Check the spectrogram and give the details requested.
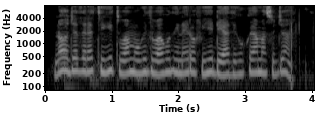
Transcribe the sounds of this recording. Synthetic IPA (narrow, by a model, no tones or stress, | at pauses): nɔd͡ʑɛðɛɾɛtiɣitiwamoɣiðiwaɣoðinaeɾɔfihedeaðiɣokɔjamasod͡ʒa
